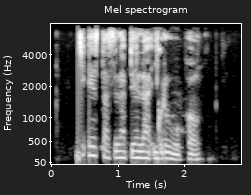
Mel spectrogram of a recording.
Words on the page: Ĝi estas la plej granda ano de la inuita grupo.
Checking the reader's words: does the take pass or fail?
fail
